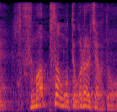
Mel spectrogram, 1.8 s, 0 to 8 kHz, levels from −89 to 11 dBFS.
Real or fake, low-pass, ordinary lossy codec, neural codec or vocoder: fake; 7.2 kHz; none; vocoder, 24 kHz, 100 mel bands, Vocos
